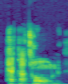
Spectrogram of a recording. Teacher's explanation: the accent or stress is on the last syllable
